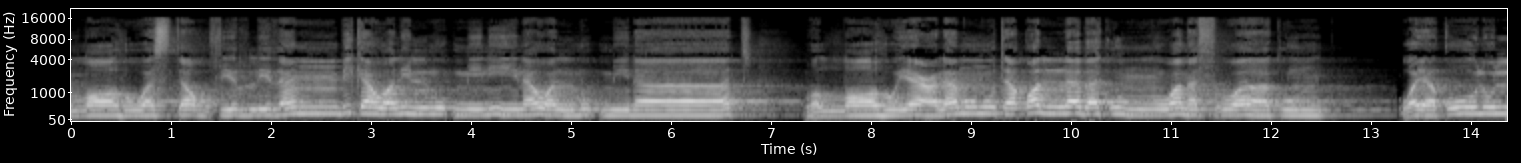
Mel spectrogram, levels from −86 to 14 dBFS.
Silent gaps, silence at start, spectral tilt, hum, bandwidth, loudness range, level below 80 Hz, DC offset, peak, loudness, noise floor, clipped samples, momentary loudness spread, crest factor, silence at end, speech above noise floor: none; 0 s; -6.5 dB/octave; none; 16 kHz; 3 LU; -64 dBFS; under 0.1%; 0 dBFS; -14 LUFS; -41 dBFS; under 0.1%; 10 LU; 14 dB; 0 s; 27 dB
